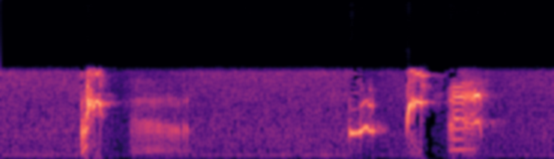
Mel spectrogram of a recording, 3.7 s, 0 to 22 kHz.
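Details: Female long coat Chihuahua born in 2010, recorded at home during daily life, letting out short sharp yips and a brief nasal whine, two clusters of calls separated by a pause, over low background hum.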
